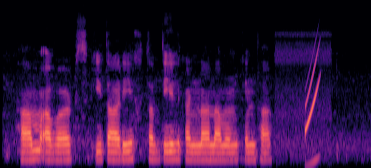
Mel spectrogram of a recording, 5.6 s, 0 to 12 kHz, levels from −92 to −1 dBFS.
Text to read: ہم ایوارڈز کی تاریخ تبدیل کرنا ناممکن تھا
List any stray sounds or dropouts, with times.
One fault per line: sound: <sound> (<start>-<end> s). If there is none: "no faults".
sound: chirp (4.6-4.8 s)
